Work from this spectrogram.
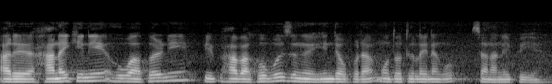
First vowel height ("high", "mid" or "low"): low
